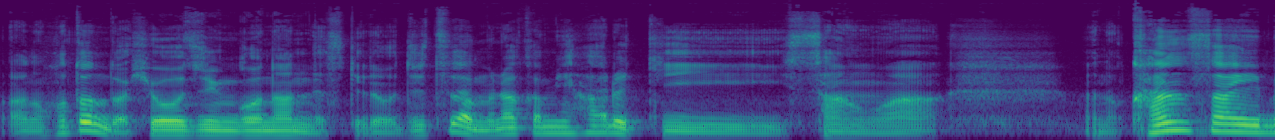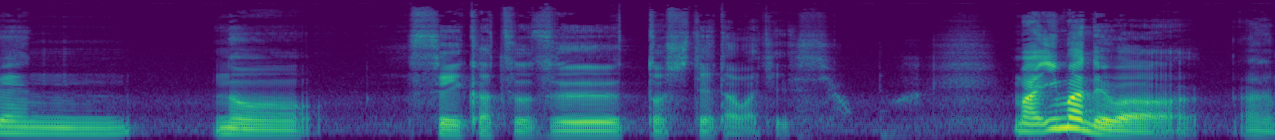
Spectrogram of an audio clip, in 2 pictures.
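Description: A middle-aged man from Kyushu, a Japanese language teacher, reads a text slowly for learners and restates each part in easier words, stopping to puzzle over hard names. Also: fairly low pitch, fairly bright tone. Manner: reads text aloud slowly, then rephrases it in simpler words; stops and wonders aloud how to read place names. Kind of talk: explaining a reading for Japanese learners.

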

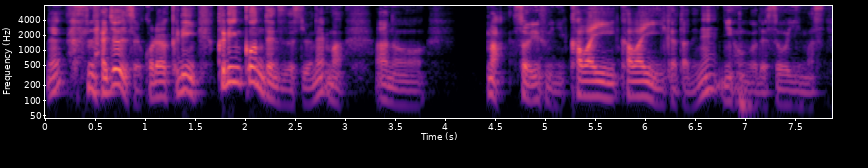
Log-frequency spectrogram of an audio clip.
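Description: Male host in his thirties, low and very animated pitch, easygoing solo talk for learners. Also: husky. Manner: slow, simple wording, explains words, chatty asides. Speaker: podcast host. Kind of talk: casual solo talk in simple Japanese for learners.

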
